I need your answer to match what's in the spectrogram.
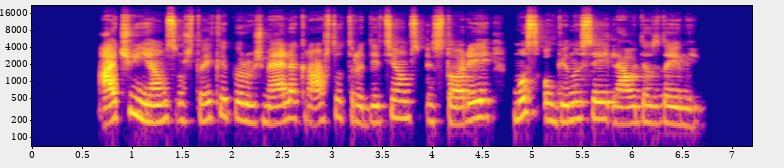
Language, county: Lithuanian, Kaunas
